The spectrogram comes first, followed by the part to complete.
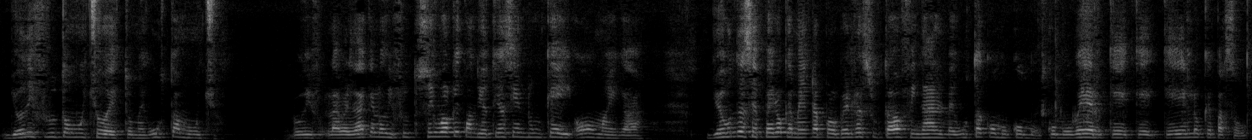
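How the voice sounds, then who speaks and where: A middle-aged woman with a mid-range, dark-toned voice talks fairly quickly while hosting a crafting video. In this casual livestream chat she rambles with lots of fillers and greets viewers by name.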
